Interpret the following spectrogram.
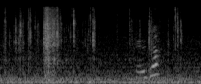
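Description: Plastic snack bag crinkling and tearing as it is pulled open by hand, a string of short crackles with the sharpest about half a second in.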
